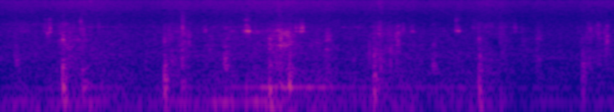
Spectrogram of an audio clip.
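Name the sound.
slow footsteps walking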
